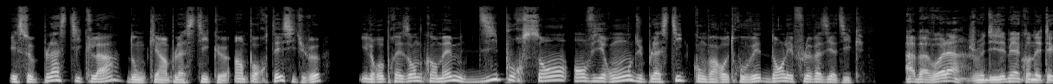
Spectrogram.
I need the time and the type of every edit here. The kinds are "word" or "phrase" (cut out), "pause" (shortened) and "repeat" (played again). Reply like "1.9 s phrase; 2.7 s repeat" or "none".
none

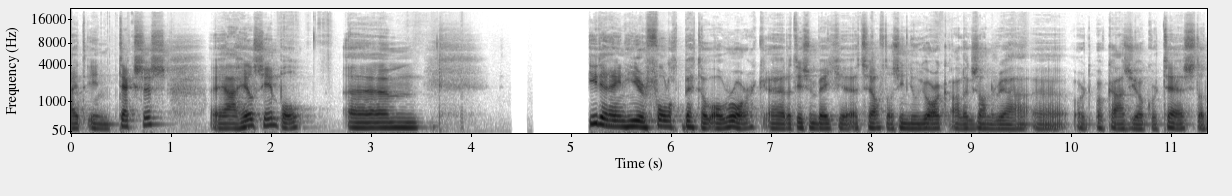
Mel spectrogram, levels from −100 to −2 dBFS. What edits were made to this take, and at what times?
none

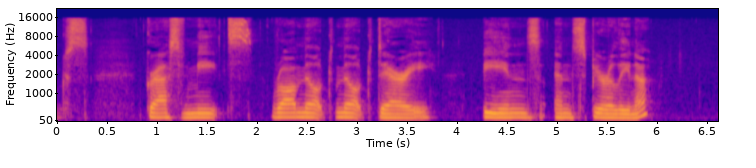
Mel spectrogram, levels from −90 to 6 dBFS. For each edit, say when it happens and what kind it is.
1.2 s word; 2.0 s pause; 2.8 s repeat; 4.9 s word

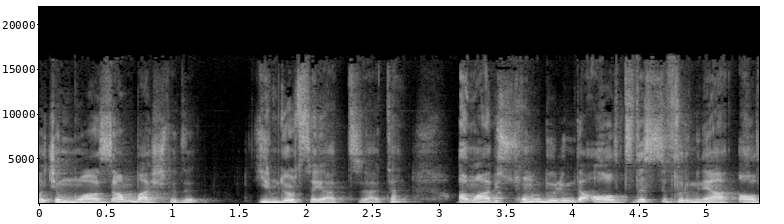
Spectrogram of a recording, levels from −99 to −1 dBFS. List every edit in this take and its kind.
none

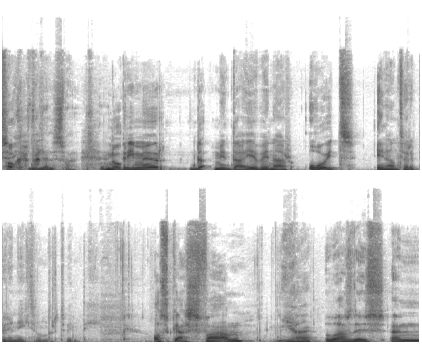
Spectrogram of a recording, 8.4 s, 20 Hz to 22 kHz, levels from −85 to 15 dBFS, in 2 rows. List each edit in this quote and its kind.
1.2 s word; 2.1 s word; 3.6 s pause

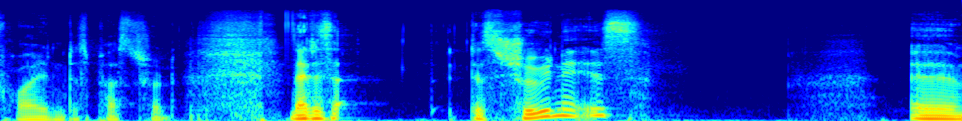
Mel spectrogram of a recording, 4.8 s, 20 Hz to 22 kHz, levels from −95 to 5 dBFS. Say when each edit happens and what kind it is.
none

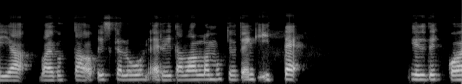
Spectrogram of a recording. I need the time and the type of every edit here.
none

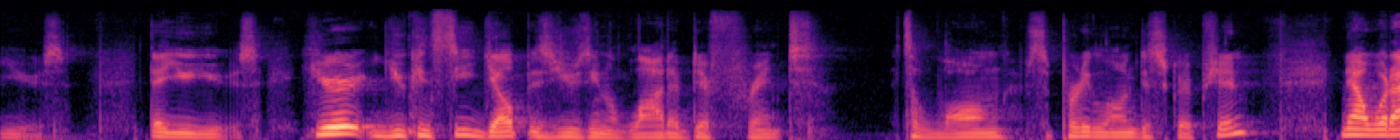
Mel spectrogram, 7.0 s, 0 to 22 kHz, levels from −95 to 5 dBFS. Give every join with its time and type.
none

